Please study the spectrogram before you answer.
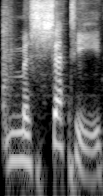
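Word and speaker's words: Michetti: hill steps january 6 richard machetti that is and it's not spelled like that but yeah it looks like his name is machete m-i-c-h-e-t-t-i yeah uh he allegedly took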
